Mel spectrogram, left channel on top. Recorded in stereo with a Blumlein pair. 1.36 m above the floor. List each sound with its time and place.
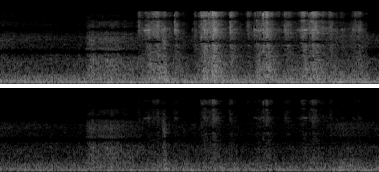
0.0 s a vehicle: 20° left
1.4 s a rattle: 40° left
